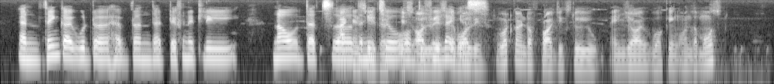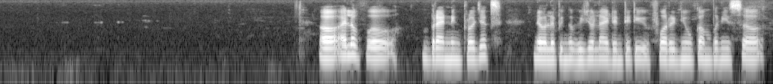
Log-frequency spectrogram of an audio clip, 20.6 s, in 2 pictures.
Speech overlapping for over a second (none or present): present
